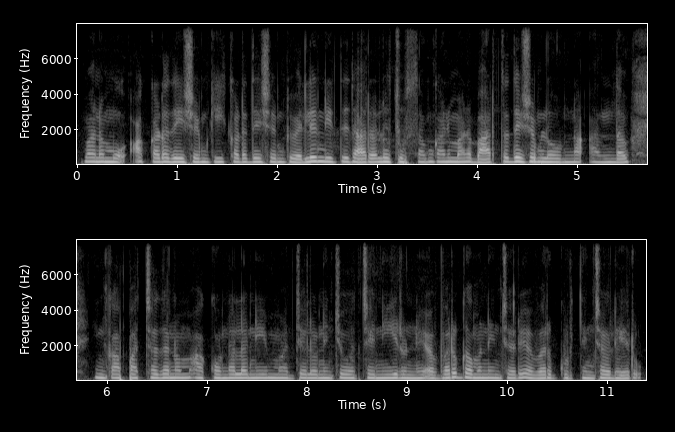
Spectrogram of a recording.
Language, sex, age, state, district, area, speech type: Telugu, female, 18-30, Telangana, Medchal, urban, spontaneous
